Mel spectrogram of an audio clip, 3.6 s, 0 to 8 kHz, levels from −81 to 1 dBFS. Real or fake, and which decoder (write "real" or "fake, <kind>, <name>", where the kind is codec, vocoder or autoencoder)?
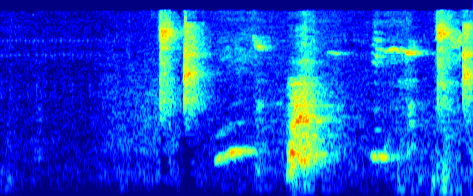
real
